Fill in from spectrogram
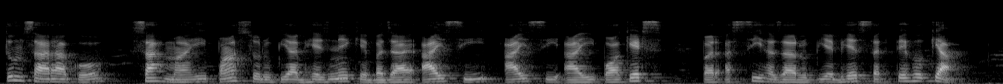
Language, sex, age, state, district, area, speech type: Urdu, male, 18-30, Bihar, Darbhanga, rural, read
